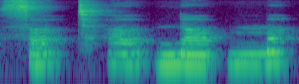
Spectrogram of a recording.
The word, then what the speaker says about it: Sa Ta Na Ma: So this Sa Ta Na Ma, it's the Sa Ta Na Ma, the sounds of the Sat Nam. So we really enunciate with the syllables.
